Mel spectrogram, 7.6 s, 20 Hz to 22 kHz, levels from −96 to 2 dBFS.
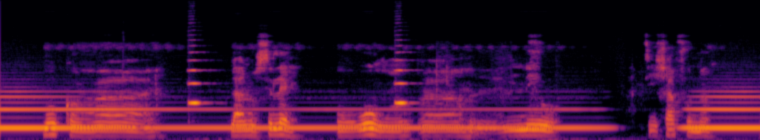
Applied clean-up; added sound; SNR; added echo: none; Wind instrument, woodwind instrument + Bowed string instrument; -4 dB; none.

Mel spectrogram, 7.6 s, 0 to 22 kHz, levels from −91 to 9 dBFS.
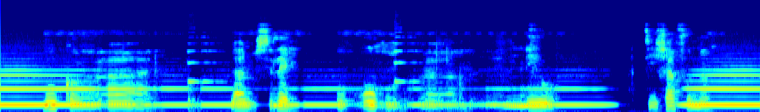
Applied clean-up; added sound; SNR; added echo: neural mask model RNNoise.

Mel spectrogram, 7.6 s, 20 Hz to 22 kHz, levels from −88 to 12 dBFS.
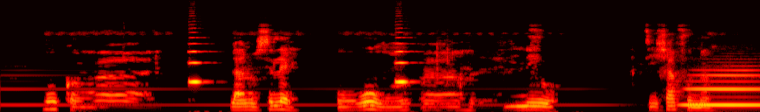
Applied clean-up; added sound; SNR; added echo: classical method spectral subtraction.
